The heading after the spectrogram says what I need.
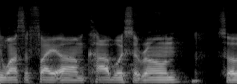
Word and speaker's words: Cerrone: Conor saying he wants to fight um cowboy Cerrone so like or ceronia the thing that's how you say his name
